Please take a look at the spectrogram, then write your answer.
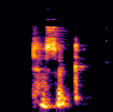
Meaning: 1. A tuft or clump of green grass or similar verdure, forming a small hillock 2. Tussock grass
- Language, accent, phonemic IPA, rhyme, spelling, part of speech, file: English, Southern England, /ˈtʌs.ək/, -ʌsək, tussock, noun, LL-Q1860 (eng)-tussock.wav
